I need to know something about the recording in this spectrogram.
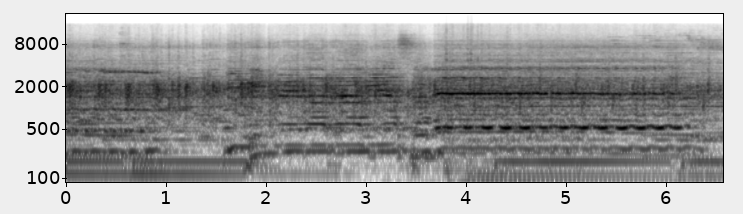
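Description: Live song played on a nylon-string acoustic guitar and a hollow-body electric guitar, with a male voice singing. Long notes are held throughout, and a high note is sustained through the second half.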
